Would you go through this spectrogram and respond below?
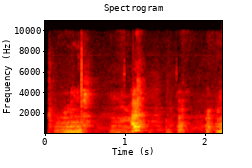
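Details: Brussels Griffon dog indoors on a bed, sharing the scene with an American Crested dog, giving short low growling barks with a sharper yelp in the middle, followed by a person exclaiming.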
